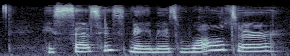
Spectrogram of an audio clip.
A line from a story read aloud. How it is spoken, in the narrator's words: Cora giggled to Alice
